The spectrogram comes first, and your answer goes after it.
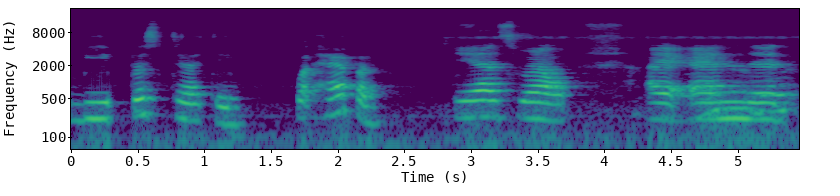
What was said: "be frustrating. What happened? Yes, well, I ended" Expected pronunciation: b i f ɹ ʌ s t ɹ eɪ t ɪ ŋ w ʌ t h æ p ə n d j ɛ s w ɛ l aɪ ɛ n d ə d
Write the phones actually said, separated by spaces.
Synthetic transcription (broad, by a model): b i p ɹ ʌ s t eɪ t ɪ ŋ w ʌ t h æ p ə n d j ɛ s w ɛ l aɪ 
